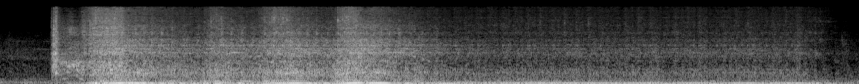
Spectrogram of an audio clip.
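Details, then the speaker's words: Vintage Toyota Corolla starter cranking: it turns the engine over briskly and evenly for a few seconds, then the engine catches and runs smoothly. Normal starter cranking. "So at least narinig nyo na guys yung difference ng tunog ng dalawa."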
